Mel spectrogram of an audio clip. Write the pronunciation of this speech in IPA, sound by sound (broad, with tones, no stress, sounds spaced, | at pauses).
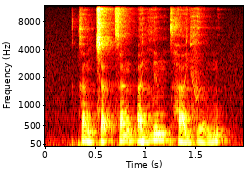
k a˨˩˦ n c a˨˩ t̚ s a˧ ŋ ʔ a˨˩˦ j l e˧ m t̪ʰ a˨˩˨ j v ə˨˩˦ m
